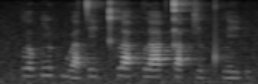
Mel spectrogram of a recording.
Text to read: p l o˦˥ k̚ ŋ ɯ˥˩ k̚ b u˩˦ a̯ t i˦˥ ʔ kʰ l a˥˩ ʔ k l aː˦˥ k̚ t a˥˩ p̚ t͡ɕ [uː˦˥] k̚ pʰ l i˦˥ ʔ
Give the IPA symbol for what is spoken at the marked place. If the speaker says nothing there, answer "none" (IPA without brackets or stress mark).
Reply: ɯː˦˥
